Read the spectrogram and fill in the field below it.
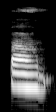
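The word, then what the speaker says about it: palm: ಆಗಿ K silent ಆಗಿದೆ L silent ಆಗಿರುವಂತ ಪದಗಳು ಪಿಎಎಲ್ ಎಂ ಪಾಮ್ ಅಂದ್ರೆ ಅಂಗೈ ಸಿಎಎಲ್ ಎಂ ಕಾಮ್ ಅಂದ್ರೆ ಶಾಂತವಾಗಿರುಹಚ್ಎಎ ಎಲ್ ಎಫ್ ಹಾಫ್ ಅಂದ್ರೆ ಅರ್ಧ ಇದಿಷ್ಟರಲ್ಲೂ ಎಲ್ ಸೈಲೆಂಟ್ ಆಗಿದೆ ಎನ್ ಸೈಲೆಂಟ್ ಆಗಿರುವಂತ ಪದಗಳು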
